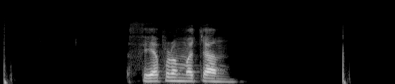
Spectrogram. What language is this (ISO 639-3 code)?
tha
